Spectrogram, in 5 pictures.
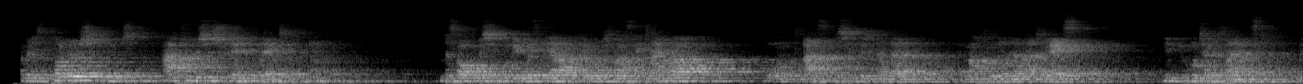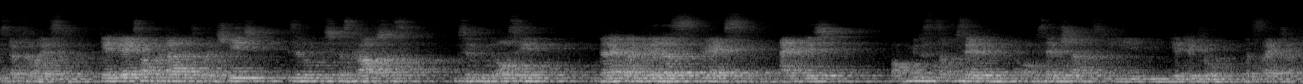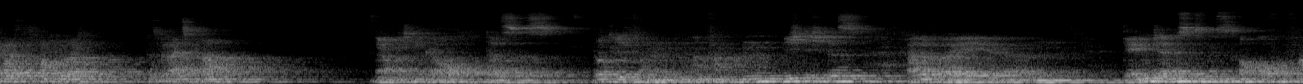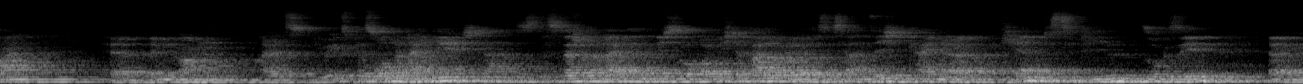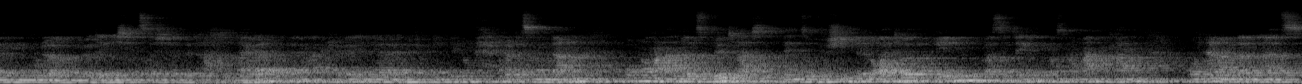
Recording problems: room echo; strong; dies away in 2.1 s
off-mic speech; far

